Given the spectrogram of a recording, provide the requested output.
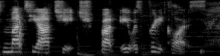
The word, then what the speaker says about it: Matjacic: the round in ning welcome to Showtime ly mackic and Mark Monroe firstly Lizzy did I get that pronunciation right you are pretty close Andrew pretty close it's maic but it was pretty close better than many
